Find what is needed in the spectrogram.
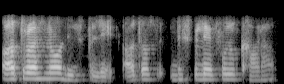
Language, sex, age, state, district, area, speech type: Kashmiri, male, 18-30, Jammu and Kashmir, Ganderbal, rural, conversation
